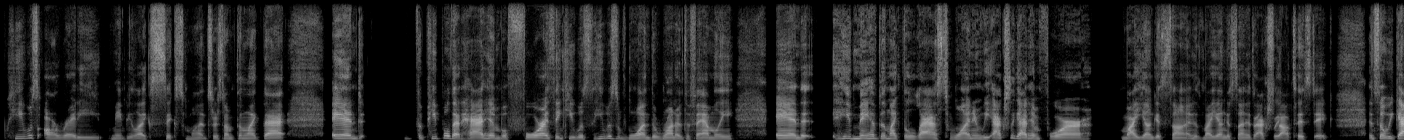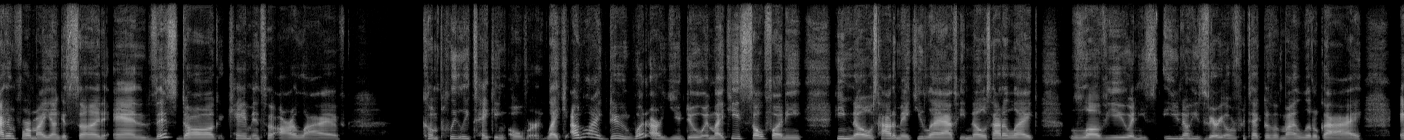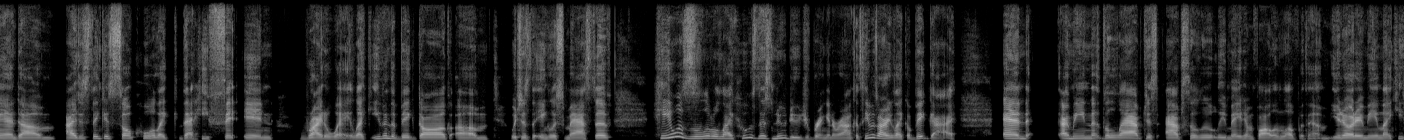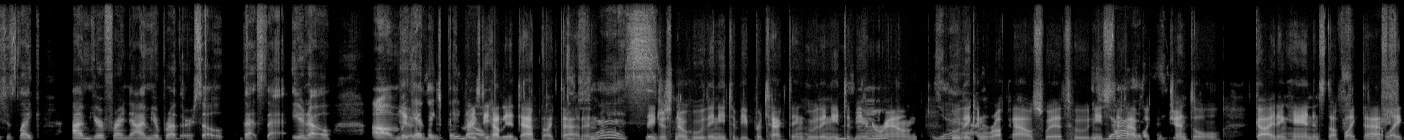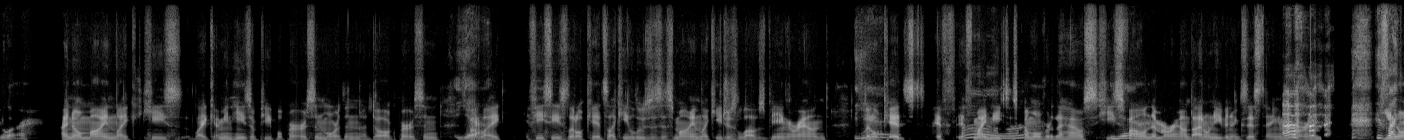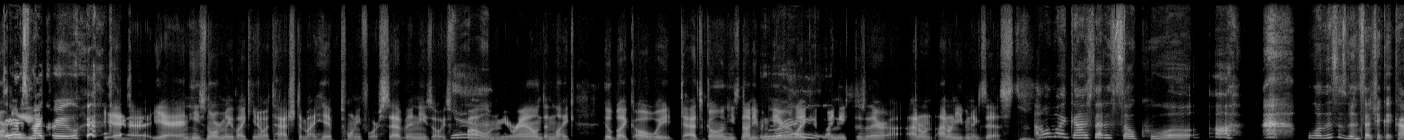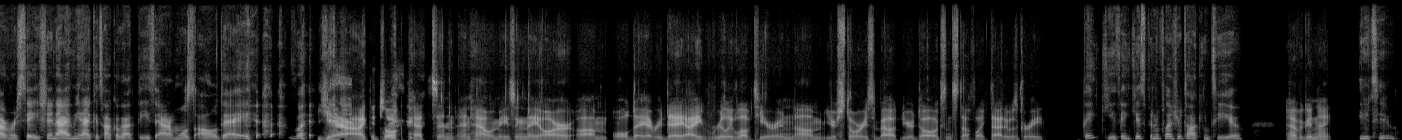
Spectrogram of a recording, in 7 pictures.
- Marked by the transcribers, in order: other background noise; laugh; laugh; chuckle; laugh; laughing while speaking: "but"; laugh
- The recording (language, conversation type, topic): English, unstructured, What makes pets such important companions in our lives?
